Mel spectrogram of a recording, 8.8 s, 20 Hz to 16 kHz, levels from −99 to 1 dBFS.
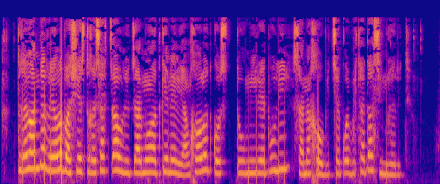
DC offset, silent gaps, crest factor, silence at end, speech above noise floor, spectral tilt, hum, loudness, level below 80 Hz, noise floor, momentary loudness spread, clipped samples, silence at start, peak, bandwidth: under 0.1%; none; 20 dB; 0.6 s; 34 dB; -1.5 dB/octave; none; -19 LUFS; -56 dBFS; -54 dBFS; 12 LU; under 0.1%; 0.05 s; 0 dBFS; 11.5 kHz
